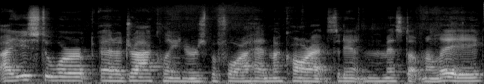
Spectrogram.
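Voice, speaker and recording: Audible room echo surrounds the voice. A woman talks with a Southern US accent. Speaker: YouTuber. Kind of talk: casual Q&A vlog. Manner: hesitant, many fillers.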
